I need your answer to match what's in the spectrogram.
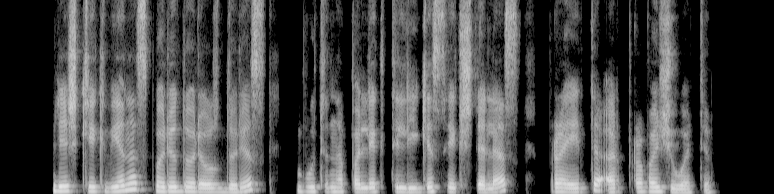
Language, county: Lithuanian, Marijampolė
